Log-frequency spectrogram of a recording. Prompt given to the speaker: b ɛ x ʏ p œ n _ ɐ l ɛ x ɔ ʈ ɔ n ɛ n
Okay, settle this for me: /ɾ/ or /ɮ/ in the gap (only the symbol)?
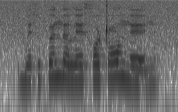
ɾ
